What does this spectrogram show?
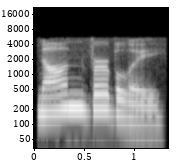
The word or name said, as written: nonverbally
